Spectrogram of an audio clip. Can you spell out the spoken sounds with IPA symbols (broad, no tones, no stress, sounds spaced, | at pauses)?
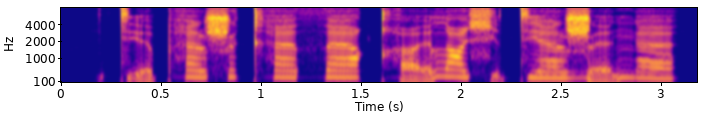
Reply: tʲ ɛ̰ pʰ æ ʂ ɪ kʰ æ θ æ qʰ ɛ̰ l ɑ ɕ ə̰ tʲ æ ʐ ɛ̰ ŋ æ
